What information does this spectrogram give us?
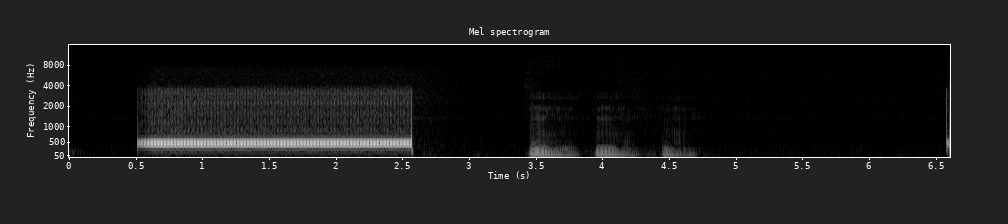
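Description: A ringback tone sounds as an outgoing telephone call goes unanswered: a steady two-second ring, a gap holding three short low bursts, then the next ring starting at the very end.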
